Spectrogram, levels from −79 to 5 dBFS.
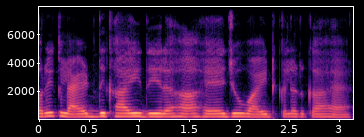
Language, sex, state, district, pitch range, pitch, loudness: Hindi, female, Haryana, Rohtak, 200-215 Hz, 205 Hz, -16 LUFS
